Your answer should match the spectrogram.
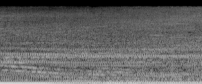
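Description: Industrial drum & bass track in a beatless breakdown: a steady, deep, engine-like bass drone with a slowly falling tone and a hiss above it.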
